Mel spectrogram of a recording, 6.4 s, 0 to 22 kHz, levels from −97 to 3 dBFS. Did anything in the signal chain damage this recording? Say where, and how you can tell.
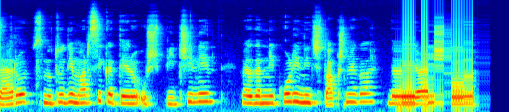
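Yes. From 4.95 s to the end at 6.37 s, the speech turns into robotic sound from repeated short buffers: a rigid metallic buzz at 50 Hz. The likely cause is a driver or buffer underrun looping 20 ms blocks in place of most of the audio. A spectrogram would show flat harmonic stripes spaced 50 Hz apart, and the waveform would show identical repeating cycles.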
